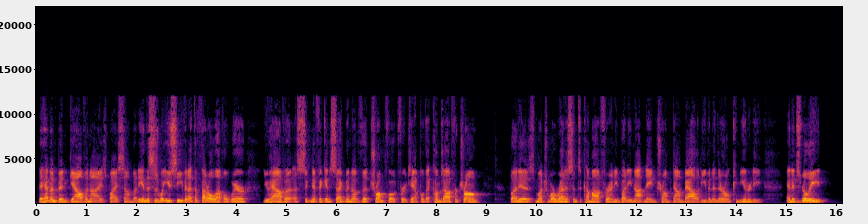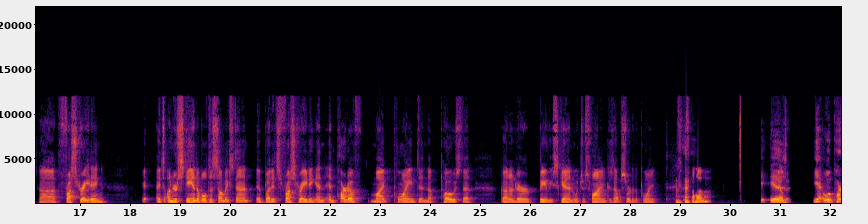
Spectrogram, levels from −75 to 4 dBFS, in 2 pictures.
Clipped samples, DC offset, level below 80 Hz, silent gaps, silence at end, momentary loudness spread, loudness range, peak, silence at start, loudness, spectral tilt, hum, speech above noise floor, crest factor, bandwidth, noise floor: under 0.1%; under 0.1%; -54 dBFS; none; 0 s; 11 LU; 3 LU; 0 dBFS; 0.05 s; -17 LUFS; -5 dB/octave; none; 44 dB; 16 dB; 12.5 kHz; -61 dBFS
